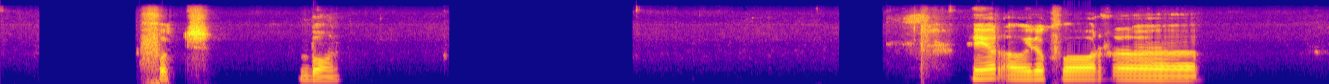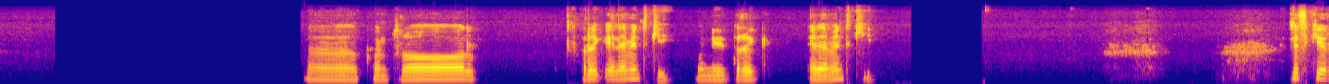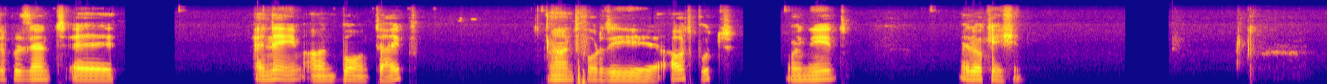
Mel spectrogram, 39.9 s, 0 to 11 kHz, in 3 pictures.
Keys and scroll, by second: 0.8-4.8 typing, 6.9 BackSpace, 8.0 shift+b, 8.4 Return, 11.8-12.6 typing.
